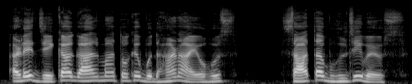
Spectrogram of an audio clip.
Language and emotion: Sindhi, neutral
